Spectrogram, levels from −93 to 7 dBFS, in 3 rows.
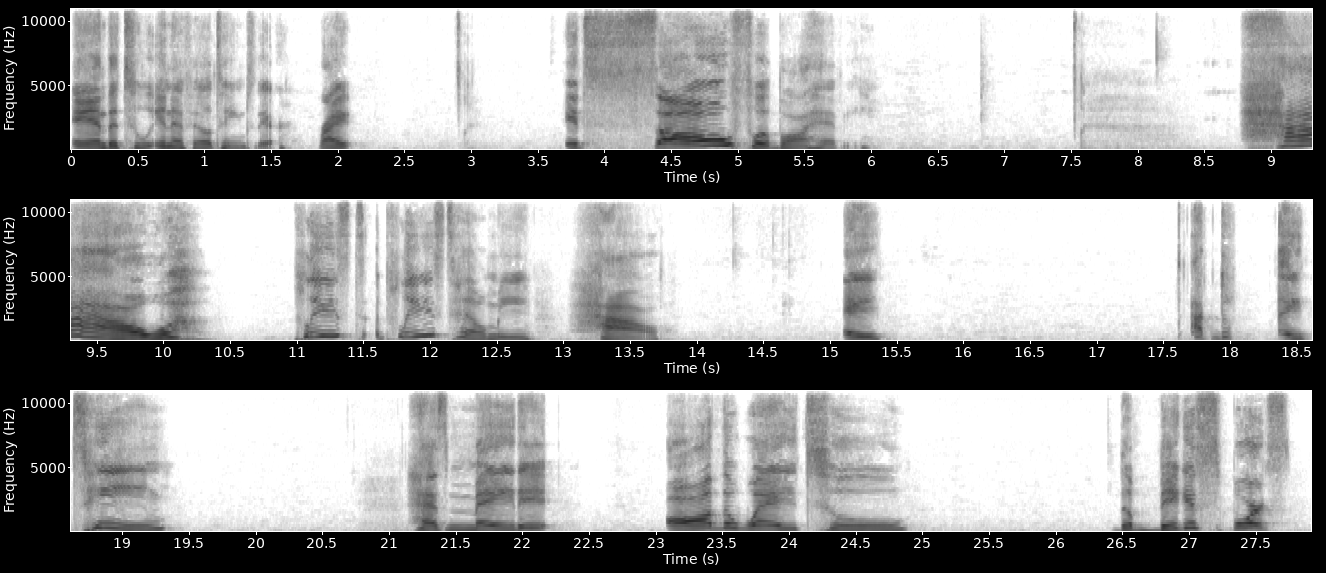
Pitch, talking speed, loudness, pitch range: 245 Hz, 65 wpm, -23 LUFS, 215-330 Hz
